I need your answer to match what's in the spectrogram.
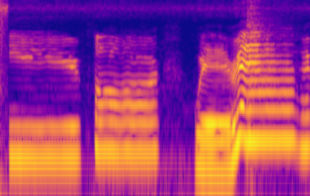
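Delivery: soft, deflated, downcast sad tone, drawn out. Commenting while playing golf after taking a bogey, sad and deflated. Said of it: "That sounded sad".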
